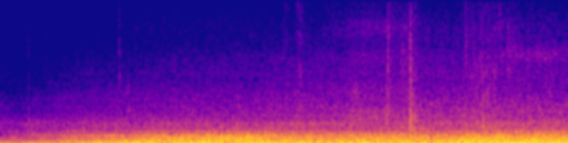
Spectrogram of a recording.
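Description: Train rumbling over a railway bridge, the rumble building up over the first second and then running on steadily.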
